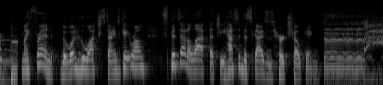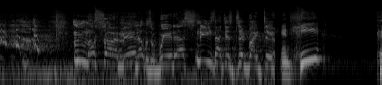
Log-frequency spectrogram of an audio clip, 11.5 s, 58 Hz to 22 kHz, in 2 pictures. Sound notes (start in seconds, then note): 4.8 weeping; 4.8 scream-laugh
